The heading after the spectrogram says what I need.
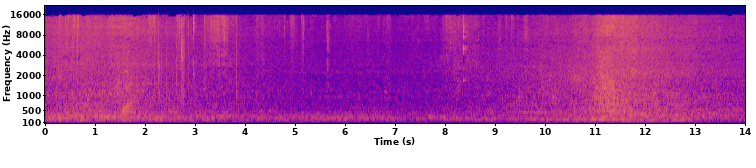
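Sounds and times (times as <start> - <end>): vehicle passing on road: 8.7 - 14.0.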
